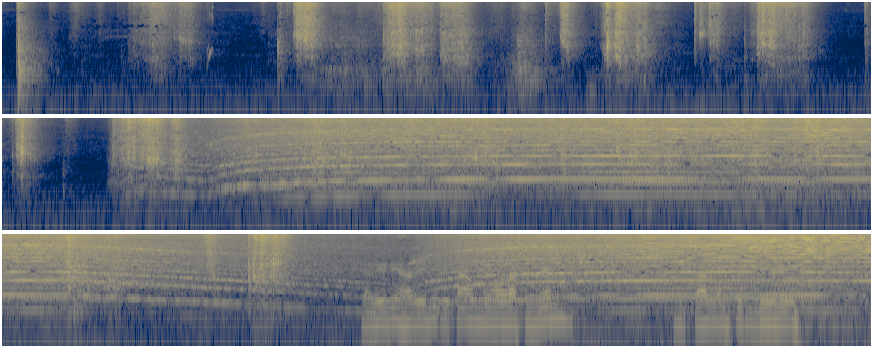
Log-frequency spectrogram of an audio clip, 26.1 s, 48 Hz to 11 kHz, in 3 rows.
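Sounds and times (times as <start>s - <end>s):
cement scraping on wall: 2.8s - 9.1s, 9.8s - 10.6s, 13.1s - 20.4s.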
